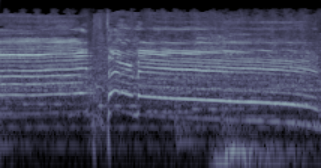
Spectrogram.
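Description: A boxing ring announcer's long, drawn-out call of the winner's name, announcing him the victor. It comes in two held notes, the second stretched out for about three seconds and slowly falling in pitch.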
